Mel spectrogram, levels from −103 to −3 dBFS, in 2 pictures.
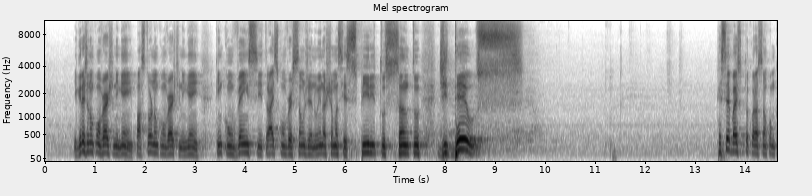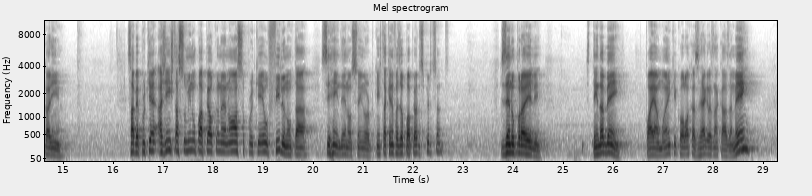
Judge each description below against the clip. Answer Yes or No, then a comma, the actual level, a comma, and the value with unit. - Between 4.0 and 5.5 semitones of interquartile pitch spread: Yes, average, 4.7 semitones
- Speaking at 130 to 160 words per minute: Yes, average, 150 wpm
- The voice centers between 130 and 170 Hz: Yes, medium, 140 Hz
